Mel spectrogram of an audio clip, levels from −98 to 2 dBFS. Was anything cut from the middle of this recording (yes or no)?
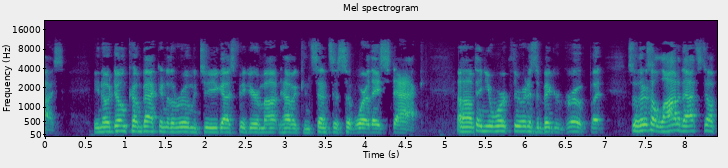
yes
